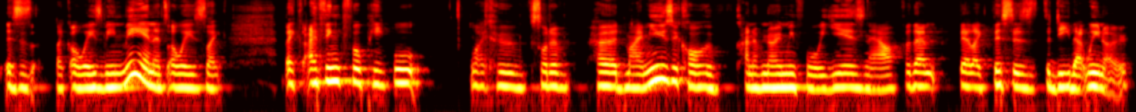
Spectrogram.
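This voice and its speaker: A young woman singer from Sri Lanka, raised in Australia, speaks softly in a relaxed interview. Her voice sits low for a woman, and she thinks aloud, filling her sentences with little fillers as she circles her point. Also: normal speed. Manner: soft-spoken, frequent "like" fillers, thinking aloud. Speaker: singer, guest. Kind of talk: casual interview conversation.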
